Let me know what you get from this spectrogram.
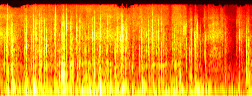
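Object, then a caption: Kraft-paper padded mailer. An Amazon kraft-paper padded mailer lies flat while short painted nails scratch and tap across it and fingertips rub its surface. The result is a dense run of bright, crisp crinkling and scratchy clicks with very little low end and almost no ring after each contact.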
